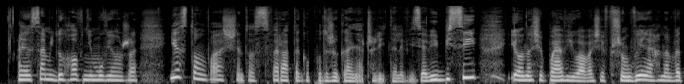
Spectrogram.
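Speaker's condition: No condition

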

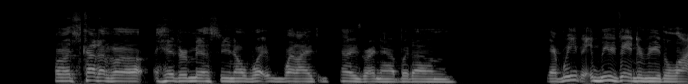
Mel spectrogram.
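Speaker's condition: Cerebral palsy; from birth, special education throughout school, learned slower

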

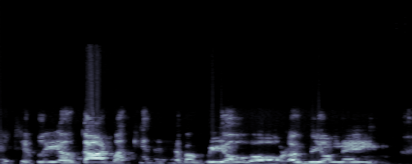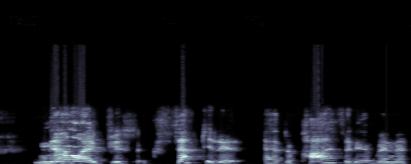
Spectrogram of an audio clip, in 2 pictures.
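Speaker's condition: Cerebral palsy; cannot move normally

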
